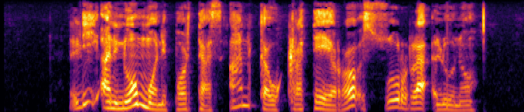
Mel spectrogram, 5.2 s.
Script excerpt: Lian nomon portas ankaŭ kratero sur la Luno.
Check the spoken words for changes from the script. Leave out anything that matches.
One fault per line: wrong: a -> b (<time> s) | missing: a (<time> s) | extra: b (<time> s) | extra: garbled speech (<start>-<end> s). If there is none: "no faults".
no faults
